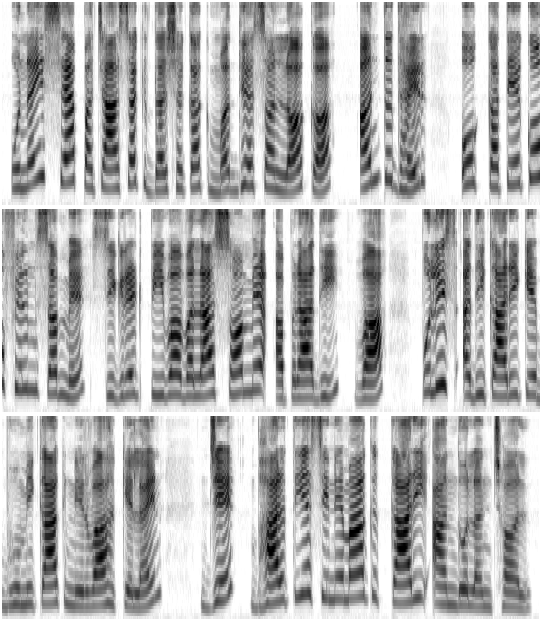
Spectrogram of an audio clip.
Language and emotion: Maithili, neutral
